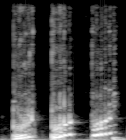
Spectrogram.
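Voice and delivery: high trilled brr noises; short rolled-lip bursts, pitched high; mock sound effect. Imitates a pipe sound effect.

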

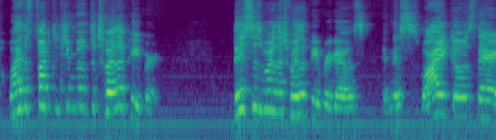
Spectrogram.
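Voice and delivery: high, loud outraged rant; mock losing it. Wife confronting husband over moved toilet paper, mock outrage. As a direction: imitate someone flipping out, loud and high. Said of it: "would lose your shit".

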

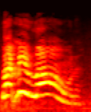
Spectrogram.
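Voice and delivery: high-pitched indignant demand; cross, high little outburst. A narrator's reading. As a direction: push them away with a high protest. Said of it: "said Alice indignantly".

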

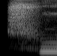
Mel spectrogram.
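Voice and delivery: সু as "shu", held high and level; long, even high-pitched সু; first tone. Shown as a demonstration. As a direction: sustain সু on one high pitch. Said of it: "এক number tone".

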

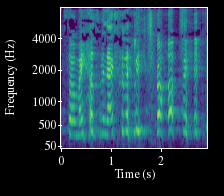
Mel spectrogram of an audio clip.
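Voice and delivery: laughing so as not to cry; laughing through it. Real, not acted. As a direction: laugh while telling the mishap. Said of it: "I'm gonna laugh so I don't cry".

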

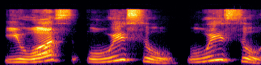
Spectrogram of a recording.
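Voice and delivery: "উইসু" said slowly with a w glide; slow model reading. Shown as a demonstration. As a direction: read it slow for students. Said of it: "practice করেন". (ধীরে ধীরে উচ্চারণ)

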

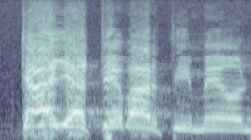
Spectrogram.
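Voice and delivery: high, loud rebuke; scolding shout. Acted. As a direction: shout him into silence. Crowd hushes Bartimeo a second time.

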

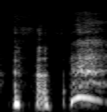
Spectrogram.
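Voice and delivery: short high amused laugh; a brief bright chuckle; light laugh. Acted. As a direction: laugh lightly, half-knowing.

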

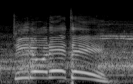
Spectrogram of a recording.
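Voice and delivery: high, slow drawn-out goal shout; breathless italian goal commentary. Real, not acted. Goal scored, drawn-out call. (urlo del gol lungo e acuto)

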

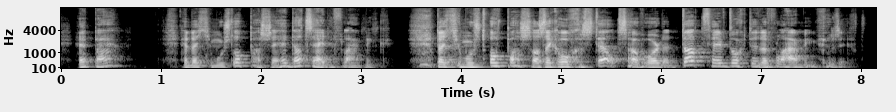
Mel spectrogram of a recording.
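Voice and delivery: high, loud, taunting attack; shouted accusation. Retold or imitated. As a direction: hurl it at your father, building. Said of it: "schreeuwde ze". (luid geschreeuwde beschuldiging)

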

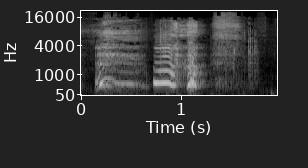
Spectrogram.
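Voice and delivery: loud, high burst of laughter; high shrieking laugh. Real, not acted. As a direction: cackle out loud, high and shrill. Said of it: "Czego ty się tak rżysz". (wysoki, piskliwy wybuch śmiechu)

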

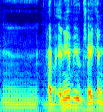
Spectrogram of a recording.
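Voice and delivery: speaking between bites; chewing while talking. Real, not acted. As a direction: mouth partly full of cracker. Seen 1: Bites cracker at -2 to -1, talks while still chewing, holds rest.

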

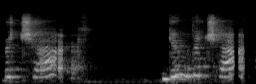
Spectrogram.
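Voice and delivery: high, urgent panicked cry. Acted. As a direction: grab for it in a panic. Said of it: "Ellie is panicked".

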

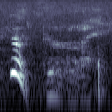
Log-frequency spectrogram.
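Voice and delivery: whispered praise; whispering. Real, not acted. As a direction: breathe it without voice.

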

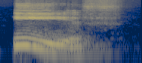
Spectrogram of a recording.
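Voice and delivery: usual speaking voice

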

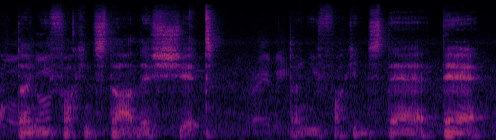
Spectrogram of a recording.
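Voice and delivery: very soft, low grumble; muttered warning. Real, not acted. Gamer warning game not to lag, muttered warning. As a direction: warn the game under your breath.

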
